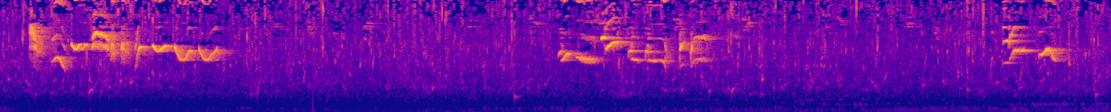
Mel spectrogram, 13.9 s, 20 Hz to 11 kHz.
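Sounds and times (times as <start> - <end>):
Orange-headed thrush singing whistled and warbled notes: 0.4 - 2.9, 7.0 - 9.1, 12.5 - 13.6.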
